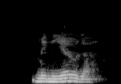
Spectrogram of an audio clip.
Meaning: A cross between a tangerine and a grapefruit
- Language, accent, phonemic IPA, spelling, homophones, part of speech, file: English, Southern England, /mɪniˈoʊlə/, minneola, Mineola / Minneola, noun, LL-Q1860 (eng)-minneola.wav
